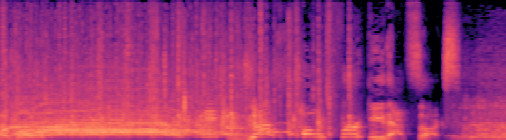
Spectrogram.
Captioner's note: cheers and applause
